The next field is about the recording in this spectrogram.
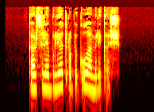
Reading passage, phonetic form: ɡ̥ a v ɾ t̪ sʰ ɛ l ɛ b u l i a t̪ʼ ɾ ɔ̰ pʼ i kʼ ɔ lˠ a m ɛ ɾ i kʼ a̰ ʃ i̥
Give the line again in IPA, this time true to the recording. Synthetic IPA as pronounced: ɡ̥ a v ɾ t̪ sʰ ɛ l ɛ b u l i a t̪ʼ ɾ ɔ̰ pʼ i kʼ u lˠ a m ɛ ɾ i kʼ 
